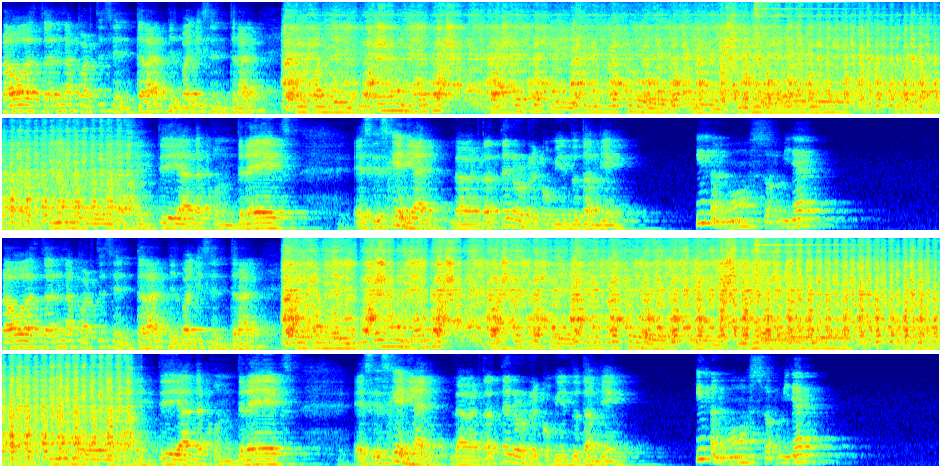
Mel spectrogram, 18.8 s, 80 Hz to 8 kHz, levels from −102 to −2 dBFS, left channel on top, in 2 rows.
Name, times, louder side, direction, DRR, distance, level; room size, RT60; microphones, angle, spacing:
voice 1, 0.0-2.6 2.9-4.3 4.8-8.4 8.8-12.2 12.9-15.5, equal, 25° left, -5 dB, 3.3 m, -30 dB
Tools, 2.8-10.7, right 5 dB, 35° right, 0.6 m, -25 dB
sound 1, 7.5-9.0, right 4 dB, 5° right, 1.7 m, -36 dB
voice 2, 16.3-17.5, right 1 dB, 50° right, -3 dB, 3.9 m, -32 dB
15.5 x 11.0 x 3.0 m, 0.77 s
head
